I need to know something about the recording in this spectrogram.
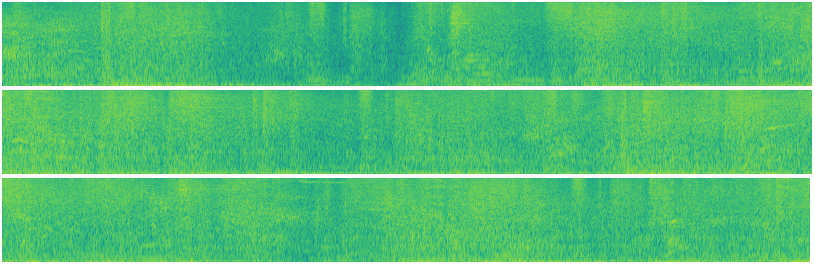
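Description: Game combat effects crackle and boom with spell blasts and hits.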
